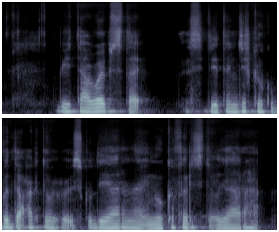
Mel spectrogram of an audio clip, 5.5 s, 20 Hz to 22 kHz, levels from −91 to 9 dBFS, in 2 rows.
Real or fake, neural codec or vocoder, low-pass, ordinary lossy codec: fake; codec, 44.1 kHz, 7.8 kbps, DAC; none; none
